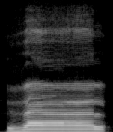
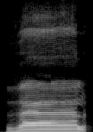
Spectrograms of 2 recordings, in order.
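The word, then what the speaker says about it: ذال: এই জাল কিভাবে উচ্চারিত হয়? জিহ্বার যেই আগাটা, এটা সামনের ওপরের দুই দাঁতের আগার সঙ্গে লাগিয়ে দিবেন। জিহ্বার আগা সামনের ওপরের দুই দাঁতের আগার সঙ্গে লাগিয়ে দিয়ে উচ্চারণ করবেন জাল।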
